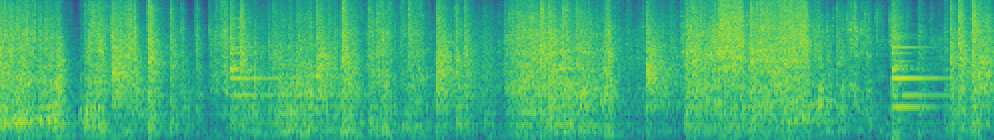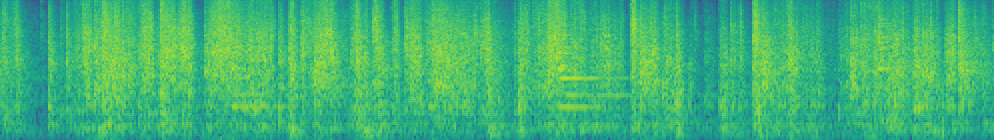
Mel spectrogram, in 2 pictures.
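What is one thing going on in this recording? A metal sign clatters and scrapes on pavement.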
